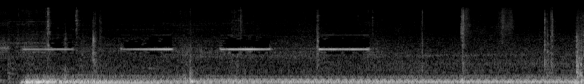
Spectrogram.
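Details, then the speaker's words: Subaru Forester starting up after AC compressor clutch bearing replacement: the starter catches and the engine settles into an even, steady idle with dash chimes and no squeal or bearing rumble. Normal idle. "okay so here's the startup of the forester after the AC clutch repair with new bearing in it"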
